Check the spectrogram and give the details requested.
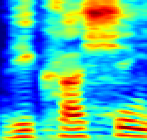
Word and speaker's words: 리카싱: 층이 라고 하는 분입니다 중국 발음으로 리카싱 이라고 발음을 합니다 홍콩 최대 기업인 성큰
